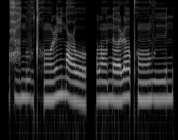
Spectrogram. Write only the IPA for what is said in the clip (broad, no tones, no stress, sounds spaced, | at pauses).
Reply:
ħ a̤ n v o̤ t h õː ɭ ĩː n ʕ o | lˠ õ n ʌː ɭ ʌː pʰ õː v ɨː n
